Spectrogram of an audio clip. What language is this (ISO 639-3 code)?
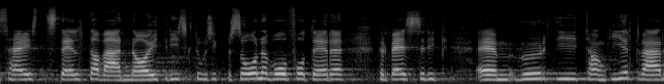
gsw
